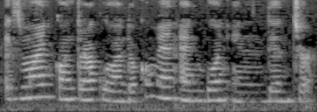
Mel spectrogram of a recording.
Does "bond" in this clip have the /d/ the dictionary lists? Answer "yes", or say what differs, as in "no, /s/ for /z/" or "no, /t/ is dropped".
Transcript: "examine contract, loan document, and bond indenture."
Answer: no, /d/ is dropped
